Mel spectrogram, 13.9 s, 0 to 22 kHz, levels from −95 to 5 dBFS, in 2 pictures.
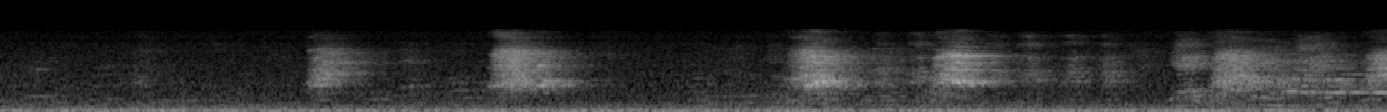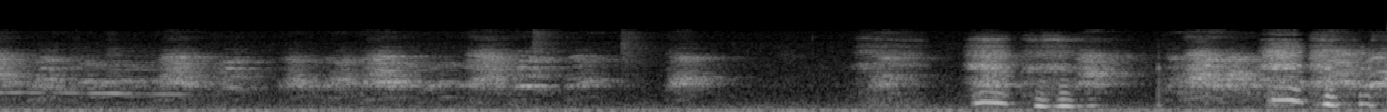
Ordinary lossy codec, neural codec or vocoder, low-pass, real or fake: none; none; 7.2 kHz; real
